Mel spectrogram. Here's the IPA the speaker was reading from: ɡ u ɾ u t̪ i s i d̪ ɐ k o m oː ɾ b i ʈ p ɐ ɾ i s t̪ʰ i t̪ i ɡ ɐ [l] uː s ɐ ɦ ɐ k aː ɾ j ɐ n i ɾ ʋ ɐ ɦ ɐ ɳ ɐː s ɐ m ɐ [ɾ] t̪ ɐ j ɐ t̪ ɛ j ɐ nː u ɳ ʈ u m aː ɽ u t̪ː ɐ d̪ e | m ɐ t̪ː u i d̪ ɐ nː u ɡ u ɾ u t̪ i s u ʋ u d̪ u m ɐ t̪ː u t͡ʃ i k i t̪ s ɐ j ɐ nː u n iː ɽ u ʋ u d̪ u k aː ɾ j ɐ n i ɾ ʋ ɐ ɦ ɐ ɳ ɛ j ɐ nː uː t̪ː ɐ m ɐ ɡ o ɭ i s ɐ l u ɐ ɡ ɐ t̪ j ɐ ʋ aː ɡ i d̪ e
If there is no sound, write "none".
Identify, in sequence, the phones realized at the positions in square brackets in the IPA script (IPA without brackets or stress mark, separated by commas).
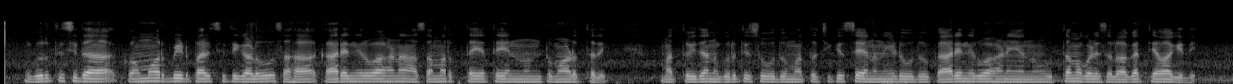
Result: ɭ, ɾ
